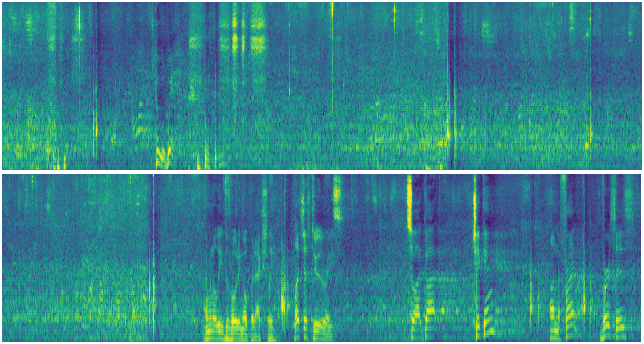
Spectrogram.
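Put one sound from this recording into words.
A man speaks to an audience in a large, echoing hall.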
